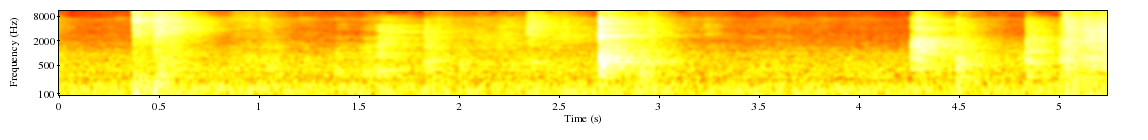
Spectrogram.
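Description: A few sharp knocks and taps of hard plastic as resin 3D-printed parts and plastic storage containers are handled, the loudest about two and a half seconds in.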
